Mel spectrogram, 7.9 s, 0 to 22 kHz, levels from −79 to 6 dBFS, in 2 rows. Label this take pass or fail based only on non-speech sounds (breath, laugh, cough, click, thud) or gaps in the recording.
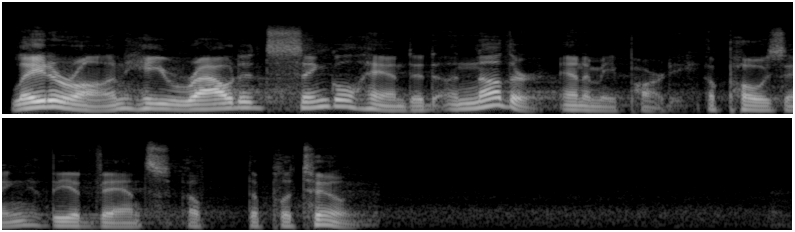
pass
